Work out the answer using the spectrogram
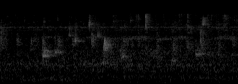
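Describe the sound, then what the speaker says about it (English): Water splashes and trickles softly as a fish net is rinsed in an aquarium tank, with light, irregular sloshes and drips and no talk. "I'll give the net a few rinses each time because there's always babies stuck."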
